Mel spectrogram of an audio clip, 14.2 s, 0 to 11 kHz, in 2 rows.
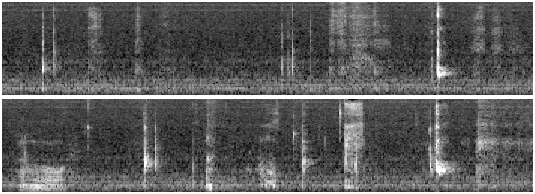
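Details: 4-week-old baby boy filmed with a Flip Video camera: soft, brief catches in breathing recur among coos and babbling in a quiet room; ordinary infant hiccups.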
